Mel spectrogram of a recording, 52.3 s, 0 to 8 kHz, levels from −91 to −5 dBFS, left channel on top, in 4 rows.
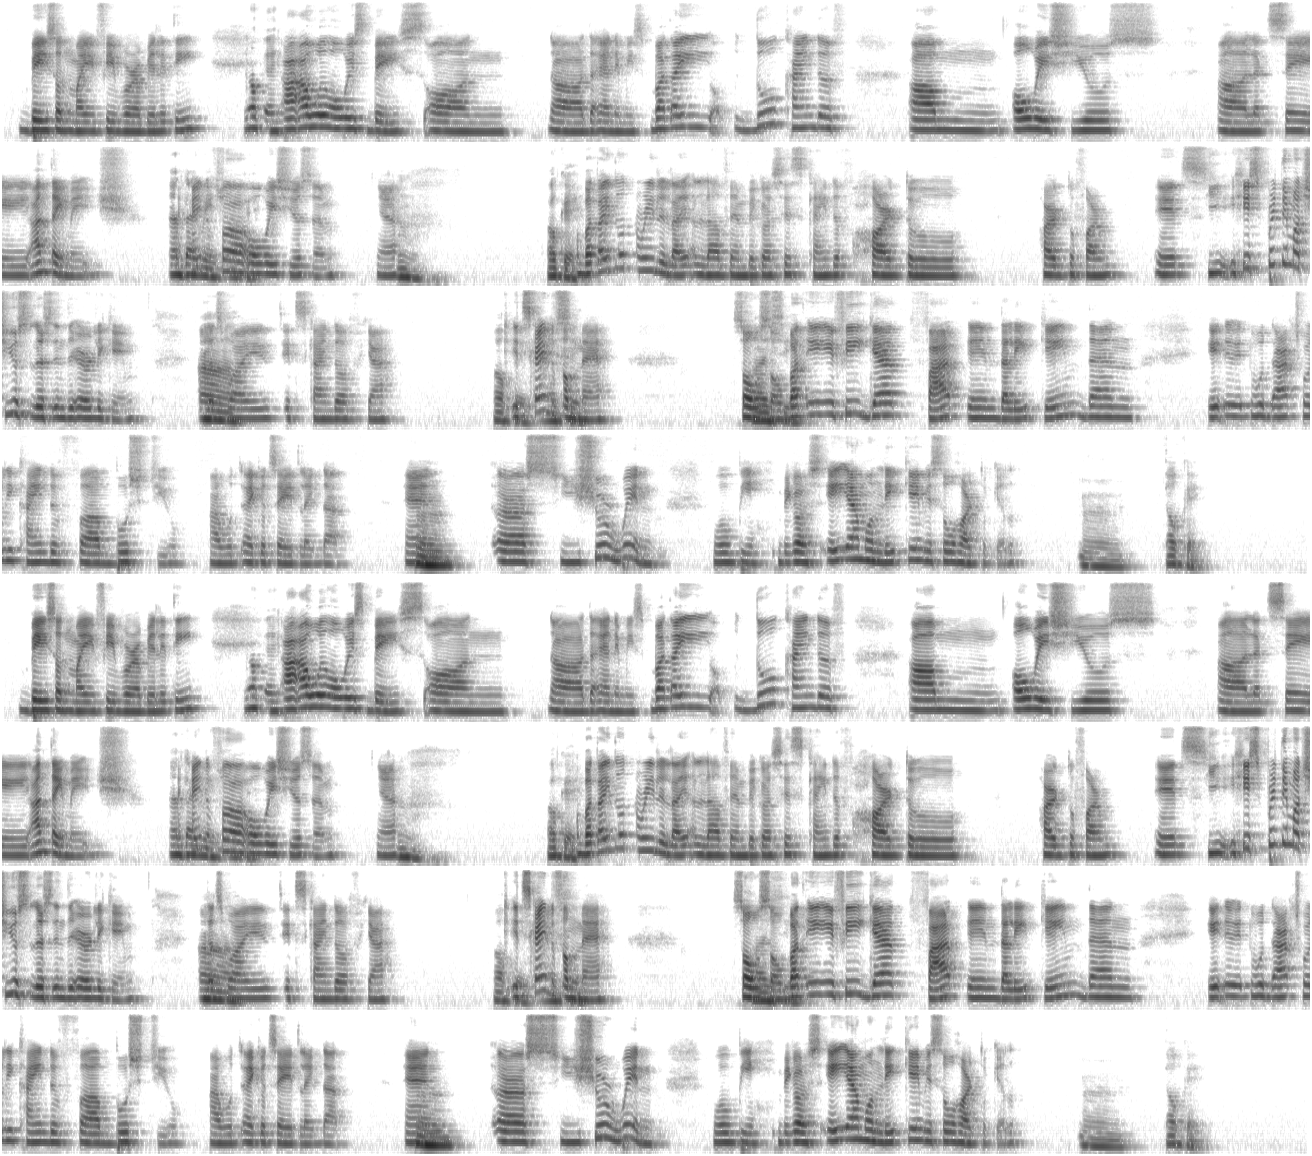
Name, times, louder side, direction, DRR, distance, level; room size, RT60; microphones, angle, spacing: voice 1, 0.2-2.4 2.8-5.0 5.5-8.3 9.1-11.5 12.2-14.3 14.9-16.4 16.8-17.3 18.8-22.6 23.5-24.2 24.6-27.5 28.2-30.0 31.2-32.2 33.5-35.1 35.4-37.5 37.9-41.0 41.3-42.6 43.3-43.7 44.1-45.8 46.3-49.4, right 2 dB, 25° right, 11 dB, 0.6 m, -35 dB
voice 2, 2.4-2.8 14.7-15.2 17.0-17.3 18.5-18.8 28.1-28.5 31.1-31.9 33.7-34.1 43.4-43.7 50.0-50.4 50.9-51.2, left 1 dB, 45° left, 11 dB, 0.9 m, -33 dB
16.5 x 7.1 x 2.3 m, 0.30 s
head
